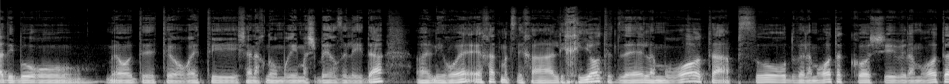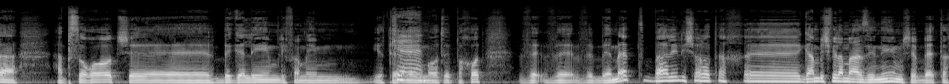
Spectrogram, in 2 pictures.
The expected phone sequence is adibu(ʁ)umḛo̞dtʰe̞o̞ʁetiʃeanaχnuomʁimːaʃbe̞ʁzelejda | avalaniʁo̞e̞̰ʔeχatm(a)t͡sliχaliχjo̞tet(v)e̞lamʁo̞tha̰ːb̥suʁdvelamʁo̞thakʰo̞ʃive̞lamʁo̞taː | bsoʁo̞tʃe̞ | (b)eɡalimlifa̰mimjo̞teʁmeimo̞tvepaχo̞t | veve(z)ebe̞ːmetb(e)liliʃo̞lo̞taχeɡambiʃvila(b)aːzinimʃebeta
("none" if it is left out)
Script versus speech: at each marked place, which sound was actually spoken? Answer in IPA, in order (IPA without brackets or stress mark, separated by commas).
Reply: ʁ, a, z, b, v, a, m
